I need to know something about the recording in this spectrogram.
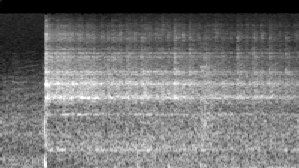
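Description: A football striking a metal goal frame once, about a third of a second in, with a sharp impact; the frame then rings on in several steady tones that fade slowly.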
